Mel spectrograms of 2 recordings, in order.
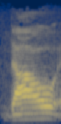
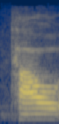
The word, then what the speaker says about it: Tao: paul the dao tao pronounced dao in the mandarin dialect tao in the shanghai dialect toe in the cantonese dialect take your choice dao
